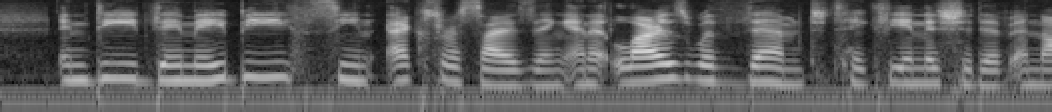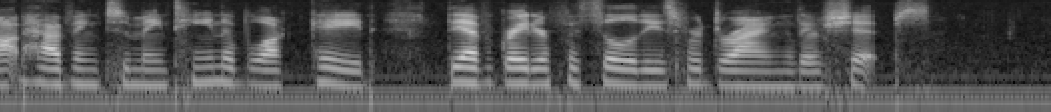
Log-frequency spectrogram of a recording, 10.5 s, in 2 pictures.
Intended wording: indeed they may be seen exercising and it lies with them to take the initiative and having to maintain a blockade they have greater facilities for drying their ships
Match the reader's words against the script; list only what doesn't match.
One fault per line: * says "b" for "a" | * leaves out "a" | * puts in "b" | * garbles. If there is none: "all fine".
* puts in "not"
